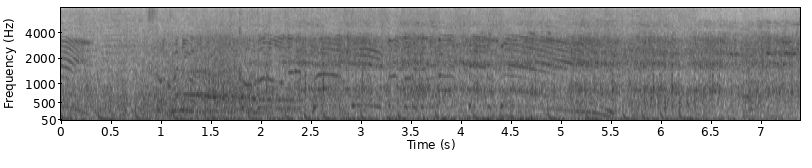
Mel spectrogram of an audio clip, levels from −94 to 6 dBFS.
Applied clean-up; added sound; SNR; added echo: none; Train; -3 dB; none.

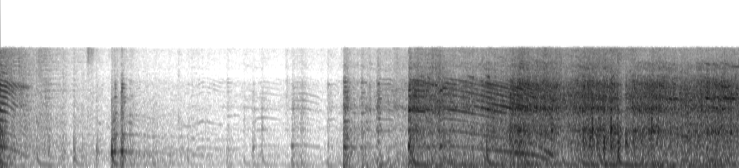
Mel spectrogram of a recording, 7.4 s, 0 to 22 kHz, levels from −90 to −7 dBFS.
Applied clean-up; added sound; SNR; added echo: neural mask model RNNoise.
